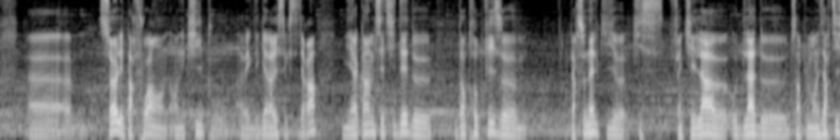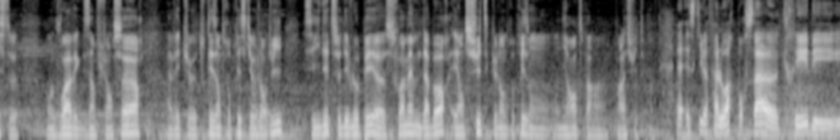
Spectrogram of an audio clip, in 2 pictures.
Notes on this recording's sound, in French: Dernier entretien de la série enregistrée à l'occasion de la foire Around Video de Lille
